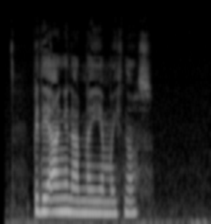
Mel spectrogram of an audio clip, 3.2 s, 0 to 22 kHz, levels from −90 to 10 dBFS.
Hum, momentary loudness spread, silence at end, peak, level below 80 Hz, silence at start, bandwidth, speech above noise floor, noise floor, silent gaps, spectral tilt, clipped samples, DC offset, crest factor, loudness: none; 12 LU; 0.1 s; -12 dBFS; -56 dBFS; 0.15 s; 11 kHz; 33 dB; -59 dBFS; none; -6 dB/octave; under 0.1%; under 0.1%; 18 dB; -27 LUFS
